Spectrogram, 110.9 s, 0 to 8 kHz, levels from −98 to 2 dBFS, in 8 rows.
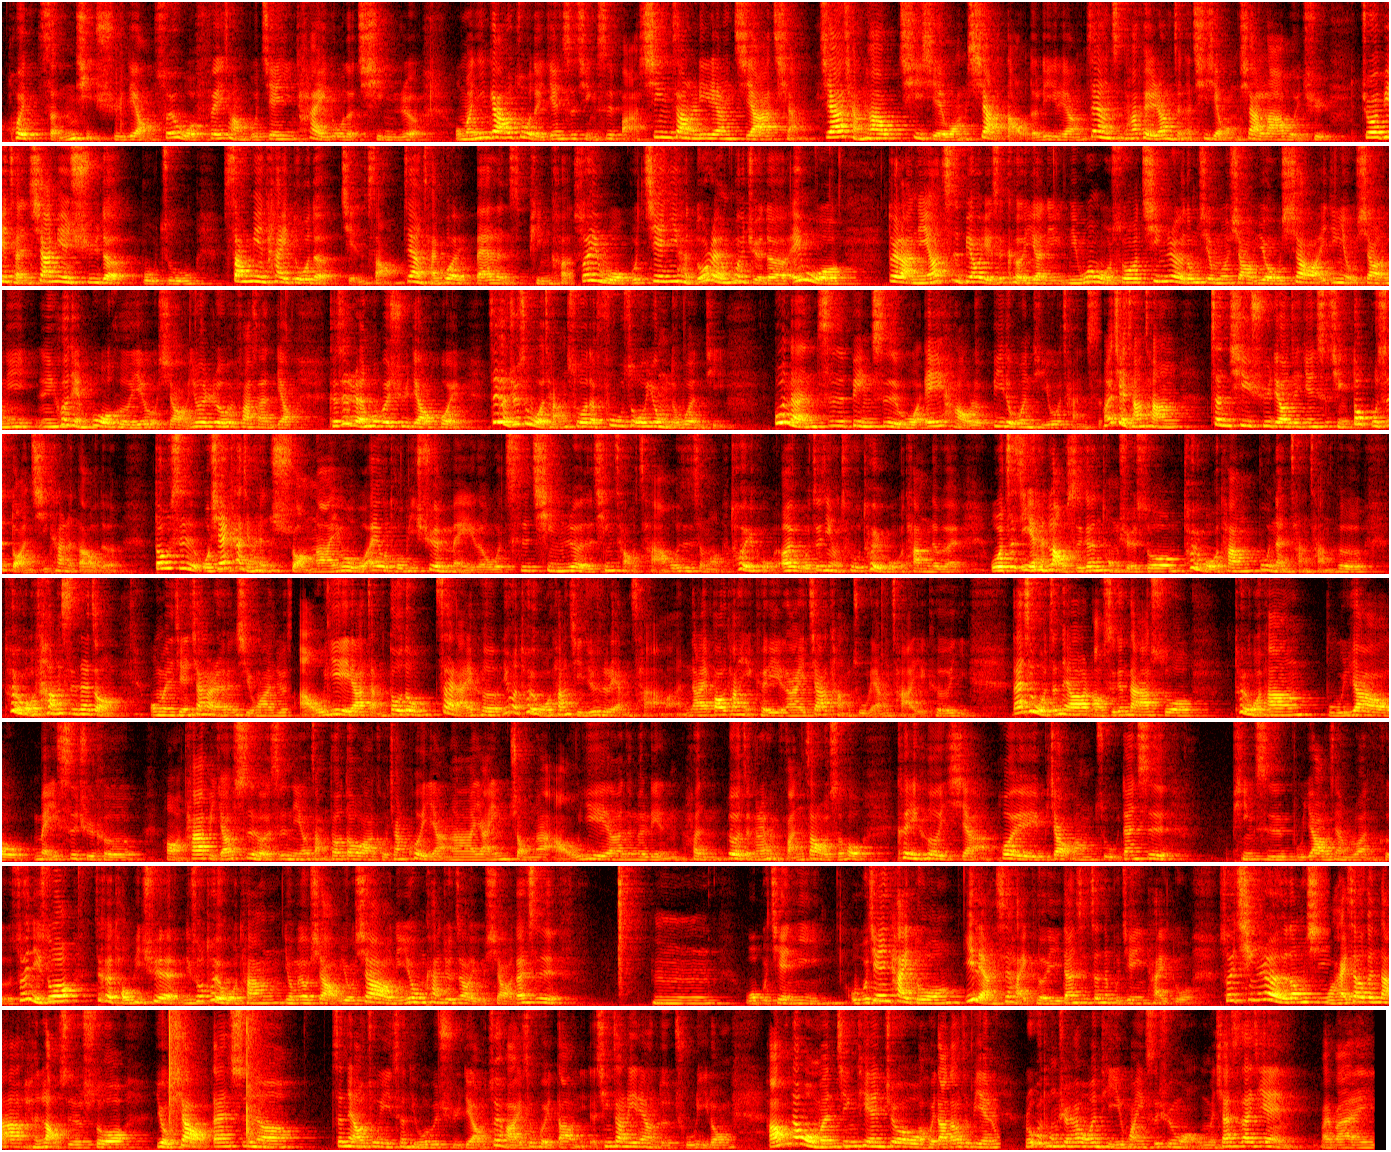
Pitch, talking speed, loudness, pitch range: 205 Hz, 305 characters per minute, -29 LUFS, 175-235 Hz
